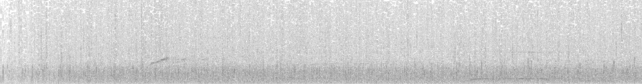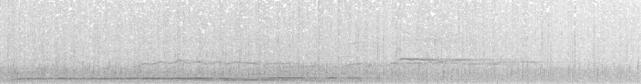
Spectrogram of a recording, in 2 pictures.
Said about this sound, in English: Let's give a round of applause for our guests.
